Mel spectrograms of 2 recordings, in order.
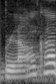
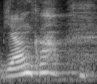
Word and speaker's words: Bianca: I was rarely called Blanca, but I'm then getting back to my name Bianca, and this is the first one.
